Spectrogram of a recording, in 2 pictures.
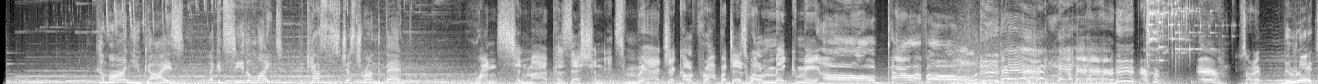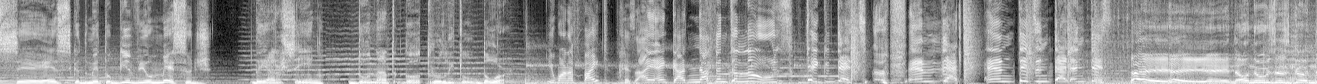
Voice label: Animation; Animation Demo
